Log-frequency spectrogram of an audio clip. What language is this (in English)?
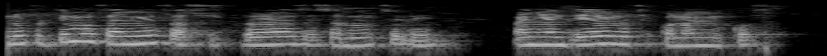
Spanish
